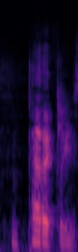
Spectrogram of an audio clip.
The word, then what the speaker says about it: Empedocles: Empedocles, that's how you pronounce that.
